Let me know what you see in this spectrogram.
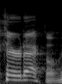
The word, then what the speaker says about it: pterodactyl: Like a pterodactyl. Yeah, the P silent.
